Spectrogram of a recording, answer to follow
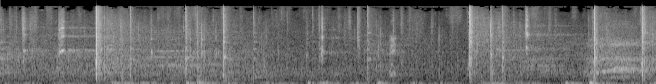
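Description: Badminton doubles rally: shuttlecock struck hard by rackets in a string of sharp cracks, about six over the span, one every second or so. Shoes squeak briefly on the court floor and feet thud between shots.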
